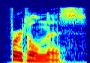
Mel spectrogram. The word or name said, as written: fertileness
